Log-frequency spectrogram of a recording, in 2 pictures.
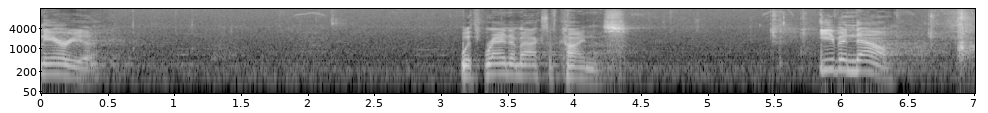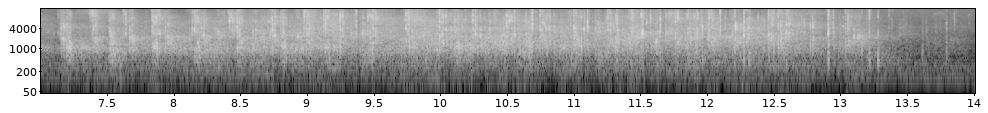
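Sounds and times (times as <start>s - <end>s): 
speech: 0.0s - 0.6s, 3.2s - 4.5s, 5.8s - 6.5s
church congregation clapping: 6.6s - 13.9s.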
